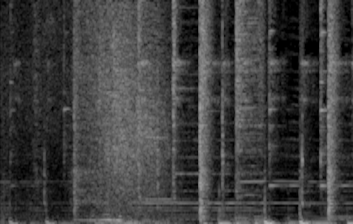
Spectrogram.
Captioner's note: swoosh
